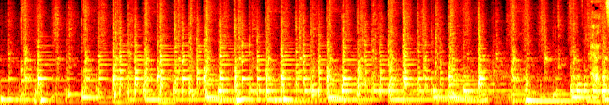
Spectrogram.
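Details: Lively salsa music with dense percussion and a repeating bass line throughout, and no animal voices.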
